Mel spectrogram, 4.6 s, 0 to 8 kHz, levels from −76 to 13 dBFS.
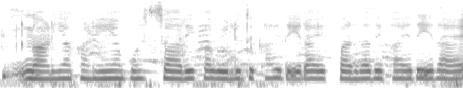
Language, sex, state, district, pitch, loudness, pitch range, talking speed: Hindi, female, Bihar, Vaishali, 225 Hz, -36 LUFS, 220-225 Hz, 195 wpm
